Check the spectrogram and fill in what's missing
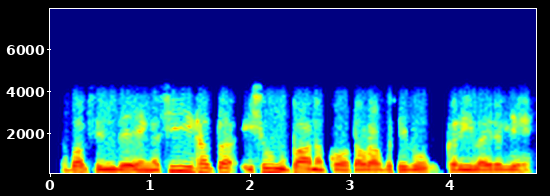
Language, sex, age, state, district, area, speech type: Manipuri, male, 18-30, Manipur, Kangpokpi, urban, conversation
